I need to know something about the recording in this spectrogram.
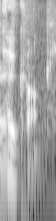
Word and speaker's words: Matt Pocock: So it would be the correct pronunciation would be like Matt Pocock? Or Matt Pocock, yes, exactly.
